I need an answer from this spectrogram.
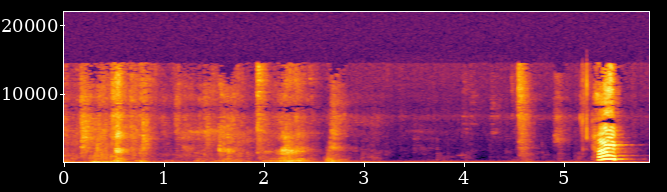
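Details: Dachshund puppies wrestling indoors; after quiet talking and soft rustling, one puppy lets out a sudden short high whining yelp with strong overtones near the end, followed by quiet.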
